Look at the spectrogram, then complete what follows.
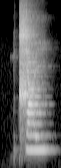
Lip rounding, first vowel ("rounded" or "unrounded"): unrounded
